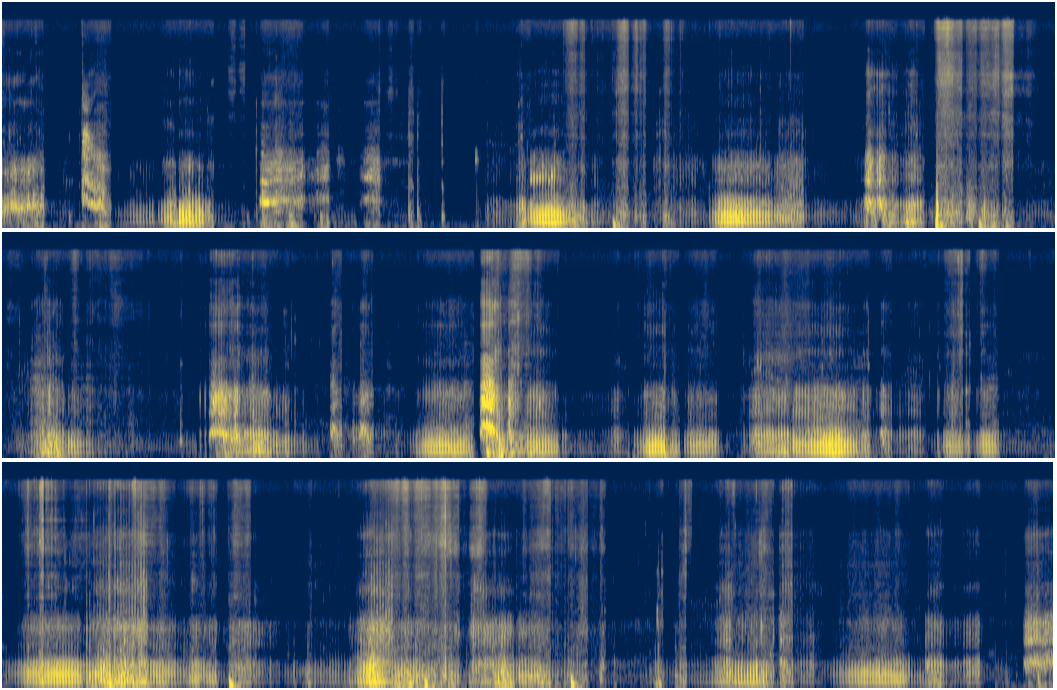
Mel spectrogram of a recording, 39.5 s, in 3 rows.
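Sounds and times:
cat purring: 0.0 - 5.2, 5.9 - 39.4
faint rustling: 6.8 - 8.9, 11.1 - 18.2, 20.8 - 38.9.

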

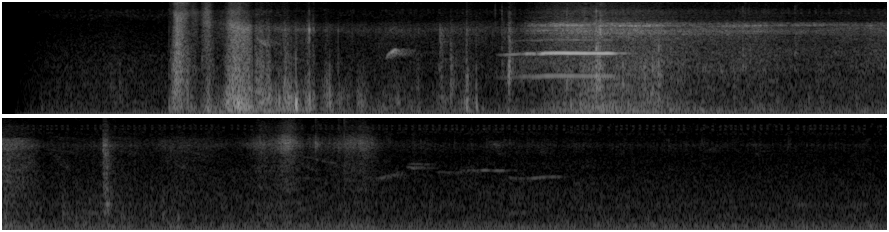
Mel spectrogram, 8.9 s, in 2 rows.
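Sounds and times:
bird chirping: 1.8 - 3.3, 5.9 - 8.4.

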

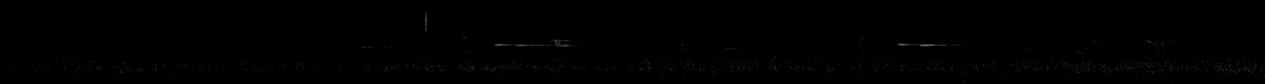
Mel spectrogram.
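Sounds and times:
quiet hiss: 0.0 - 12.6
faint bird chirps: 3.5 - 7.9, 8.5 - 12.0.

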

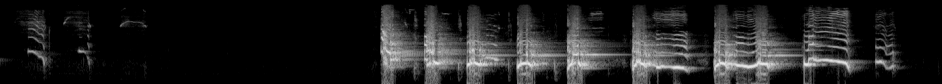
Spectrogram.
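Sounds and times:
small dog barking with a ringing echo: 3.8 - 8.7.

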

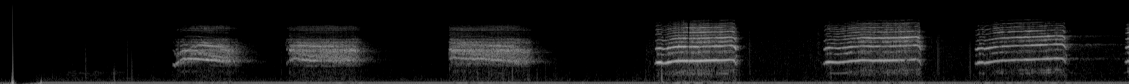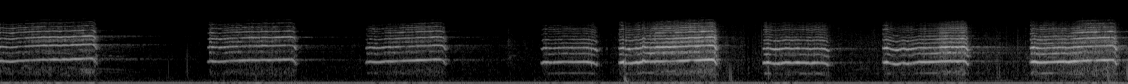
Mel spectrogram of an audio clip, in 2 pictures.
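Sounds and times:
eagle crying: 1.7 - 3.8, 4.5 - 5.6, 6.5 - 7.5, 8.2 - 22.5.

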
